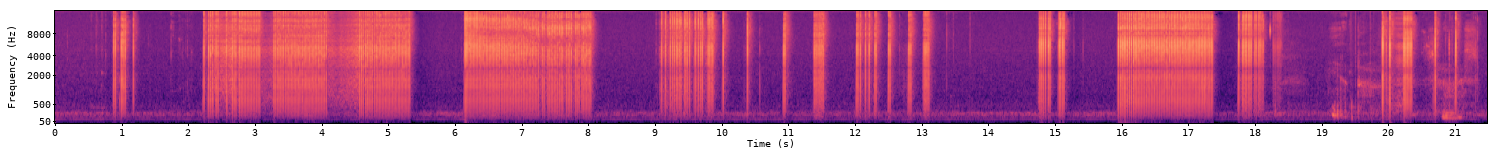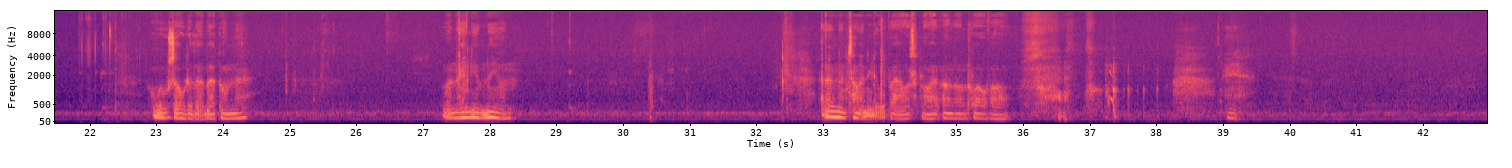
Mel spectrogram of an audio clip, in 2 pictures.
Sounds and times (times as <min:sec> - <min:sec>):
Inside, small room: 0:00.0 - 0:42.9
Speech: 0:19.1 - 0:19.6, 0:20.5 - 0:21.4, 0:22.9 - 0:24.5, 0:27.3 - 0:28.4, 0:32.9 - 0:35.8, 0:39.0 - 0:39.4.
